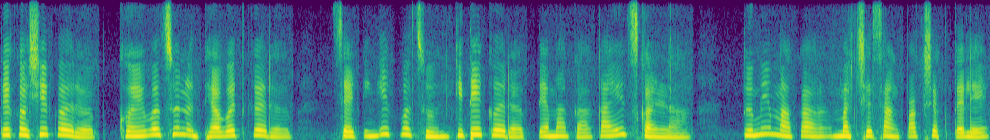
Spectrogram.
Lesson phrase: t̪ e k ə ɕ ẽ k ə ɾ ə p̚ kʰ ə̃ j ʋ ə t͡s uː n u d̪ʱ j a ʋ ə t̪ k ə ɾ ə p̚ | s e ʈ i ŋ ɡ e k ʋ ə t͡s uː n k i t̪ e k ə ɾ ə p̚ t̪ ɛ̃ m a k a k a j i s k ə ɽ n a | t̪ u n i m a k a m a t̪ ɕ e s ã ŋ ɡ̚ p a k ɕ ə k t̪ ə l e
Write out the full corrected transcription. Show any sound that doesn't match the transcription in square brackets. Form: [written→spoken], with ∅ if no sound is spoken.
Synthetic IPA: t̪ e k ə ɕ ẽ k ə ɾ ə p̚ kʰ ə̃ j ʋ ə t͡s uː n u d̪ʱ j a ʋ ə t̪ k ə ɾ ə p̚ | s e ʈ i ŋ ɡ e k ʋ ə t͡s uː n k i t̪ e k ə ɾ ə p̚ t̪ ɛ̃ m a k a k a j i [s→t͡s] k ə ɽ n a | t̪ u [n→m] i m a k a m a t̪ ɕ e s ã ŋ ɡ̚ p a k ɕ ə k t̪ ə l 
